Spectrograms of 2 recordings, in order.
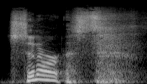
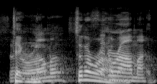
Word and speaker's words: Cinerama: Cinemarama. Cinerama.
